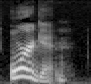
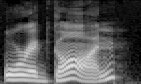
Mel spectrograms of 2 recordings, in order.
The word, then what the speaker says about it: Oregon: Oregon is not pronounced Oregon because the last syllable is unstressed. The O simply turns to an U sound.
